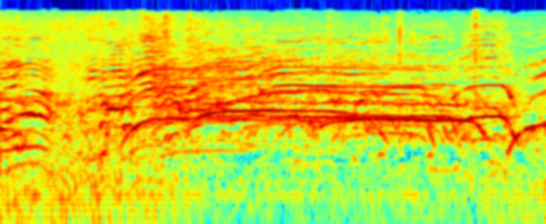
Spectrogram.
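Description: Riders screaming together on a spinning amusement-park tower ride. A chorus of many high voices is held from about a second in until just before the end.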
